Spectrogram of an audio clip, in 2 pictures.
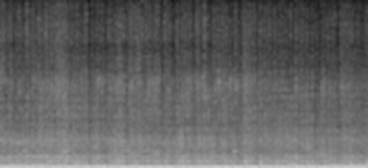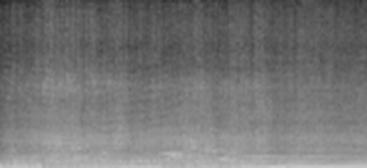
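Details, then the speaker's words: Turbo Gen VII big block Mustang on a high-gear pull: rising drone turns ragged and uneven as boost climbs, then a gear change; spark blowing out past a certain boost level, later addressed by gapping the spark plugs down. "So as we're going through the run, it's ramping up in boost. Once it gets to a certain boost level, it starts just blowing out spark."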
